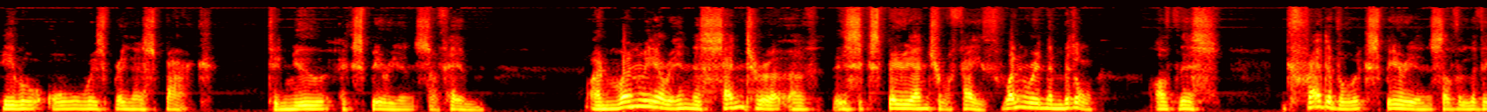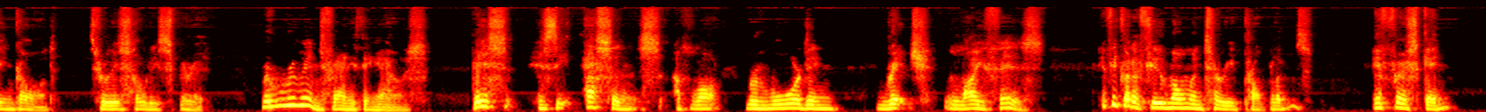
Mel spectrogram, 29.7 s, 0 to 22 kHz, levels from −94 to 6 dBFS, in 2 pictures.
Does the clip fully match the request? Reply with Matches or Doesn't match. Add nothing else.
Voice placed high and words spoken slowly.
Doesn't match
